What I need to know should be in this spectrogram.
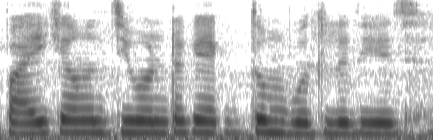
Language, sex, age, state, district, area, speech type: Bengali, female, 30-45, West Bengal, Dakshin Dinajpur, urban, spontaneous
